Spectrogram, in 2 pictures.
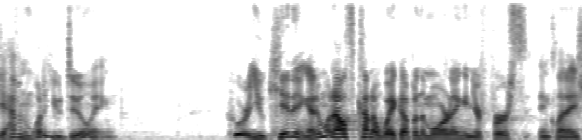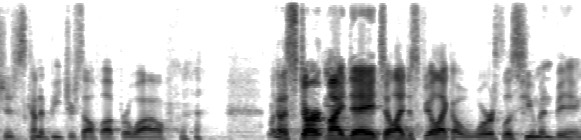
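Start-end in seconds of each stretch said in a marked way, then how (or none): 0.0-3.1 harsh, condemning, accusing voice. Speaker acts out the voice of discouragement in his head, condemning inner voice. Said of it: "a voice of condemnation against me, and it sounds like this".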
